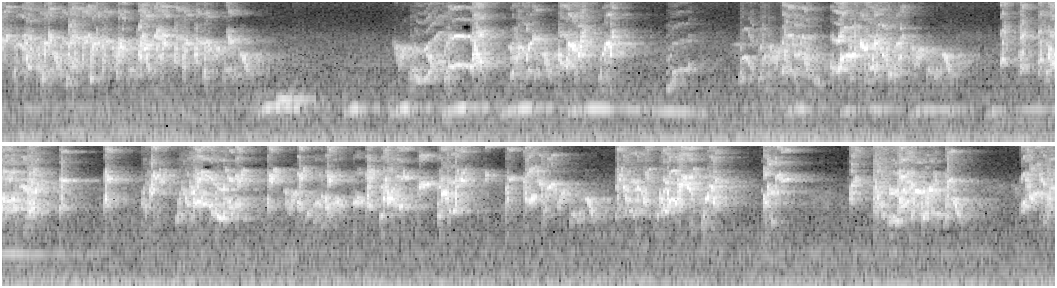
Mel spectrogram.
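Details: Lovebird from Bukittinggi, West Sumatra, delivering a long 'gacor orkestra' song: sustained, harsh, high-pitched chattering and rasping twitters in extended phrases separated by short breaks, with a faint low steady hum beneath.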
